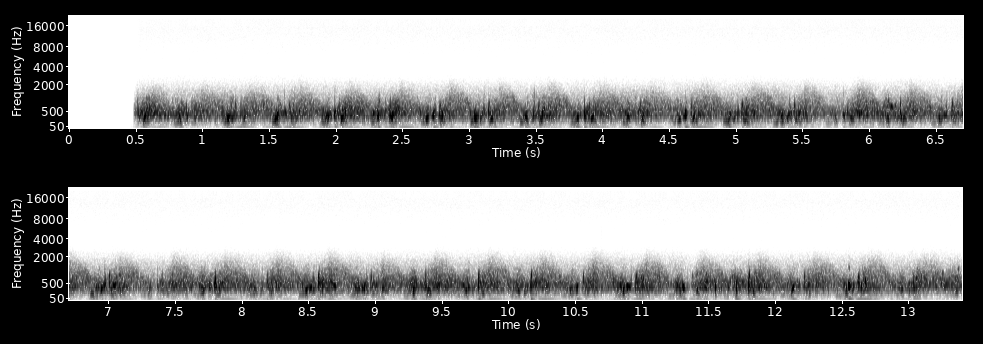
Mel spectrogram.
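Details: Fetal heartbeat: rapid, steady whooshing pulses, like a heartbeat picked up on a Doppler monitor.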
